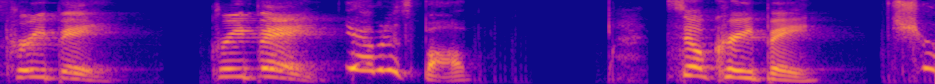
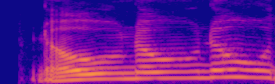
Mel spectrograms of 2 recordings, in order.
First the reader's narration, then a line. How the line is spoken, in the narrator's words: skull muttered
